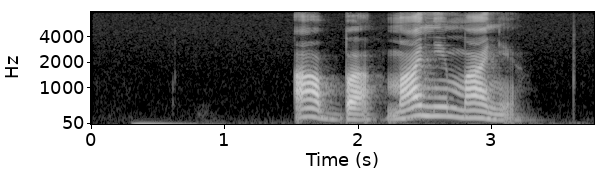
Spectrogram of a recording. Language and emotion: Russian, positive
